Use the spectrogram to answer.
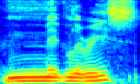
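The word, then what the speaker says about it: Migliarese: Miglerice.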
